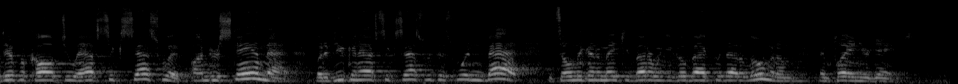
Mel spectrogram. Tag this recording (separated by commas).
Speech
